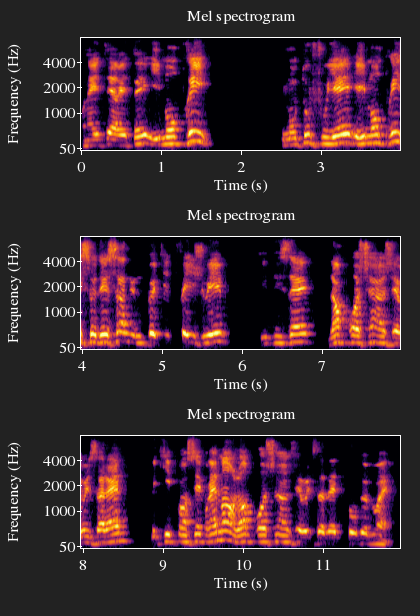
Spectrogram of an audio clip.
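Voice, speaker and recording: A man's voice: sits high, moderate pace, sharp tone. An older man with a French accent, telling his life story in a lecture, conversational and full of hesitations. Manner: conversational, many hesitations and restarts. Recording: dull lo-fi recording.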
